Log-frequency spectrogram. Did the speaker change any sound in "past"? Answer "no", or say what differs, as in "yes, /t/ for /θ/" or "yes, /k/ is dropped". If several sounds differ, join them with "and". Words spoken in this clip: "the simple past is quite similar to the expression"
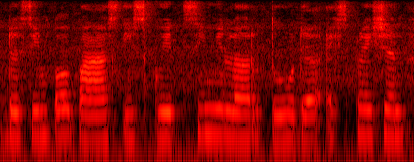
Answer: yes, /t/ is dropped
